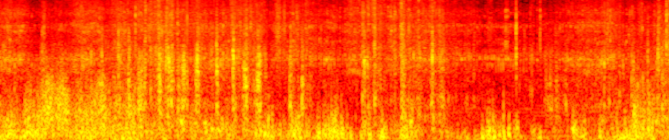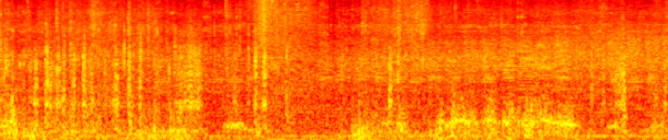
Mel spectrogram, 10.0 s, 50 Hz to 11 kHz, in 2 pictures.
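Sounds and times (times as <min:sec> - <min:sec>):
bike knocks and rattles: 0:00.0 - 0:10.0
tyres rolling over loose dirt: 0:00.0 - 0:10.0
wind buffeting microphone: 0:00.0 - 0:10.0.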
